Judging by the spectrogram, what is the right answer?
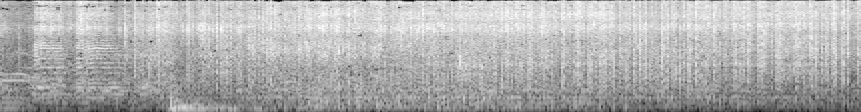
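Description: Brass band music for the first moments, then a loud bang about two seconds in sets off a dense, steady crackling and hissing of fireworks from a burning castillo firework tower.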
